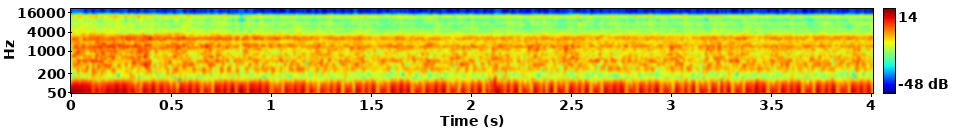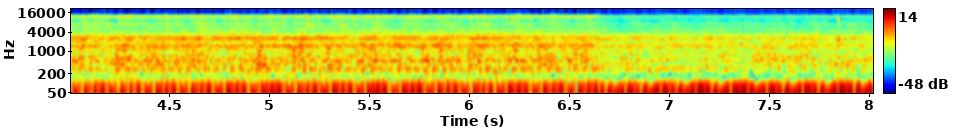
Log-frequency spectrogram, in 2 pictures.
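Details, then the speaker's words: BMW 323i 2.5 inline-six at idle: faint uneven stumble in the low rumble from a misfire that sets a code for cylinder 4 within minutes; low compression suspected, owner believes head gasket. "so I've got to start it out for this running you can probably hear the misfire in it"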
